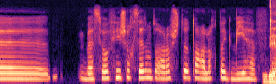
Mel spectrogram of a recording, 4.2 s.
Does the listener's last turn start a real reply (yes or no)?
no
